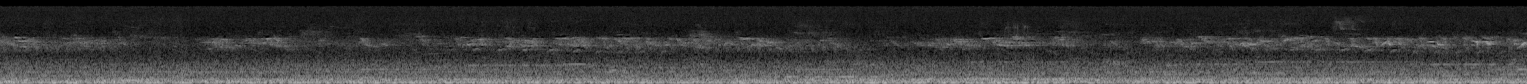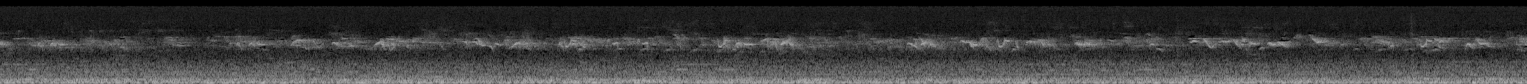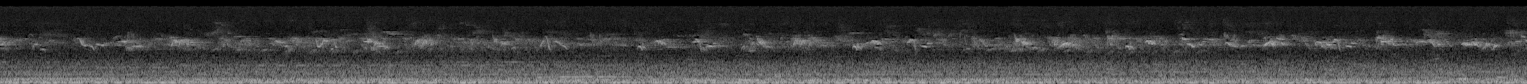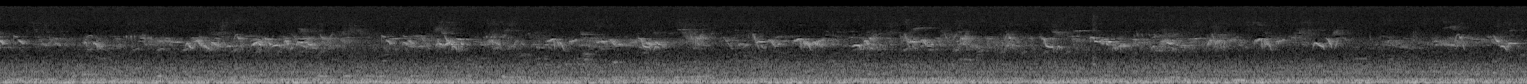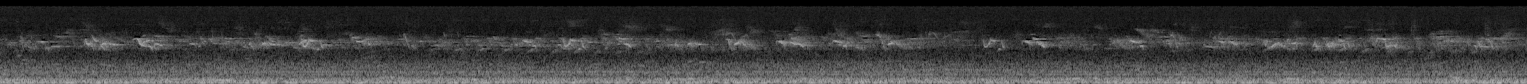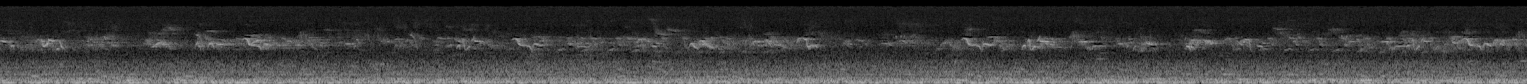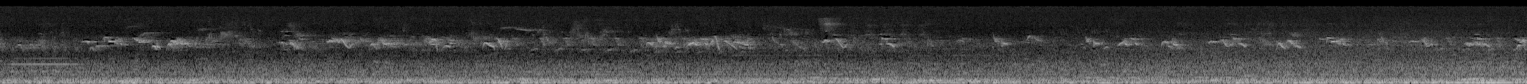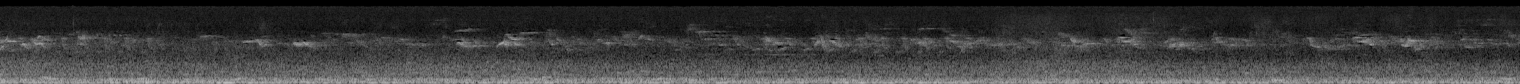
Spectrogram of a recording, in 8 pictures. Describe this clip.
Early Morning Birds1 05-13-2016
Birds singing out my window in Atchison Kansas, mostly American robins and northern cardenals. You can hear the neighbor kid's TV on the other side of the wall in the background. Also the ever present low hum of traffic and trains in the distance. Recorded at about 05:30 this morning with Lifecam HD300 about 4 feet from the windows.
northern-cardenal, general-noise, birdsong, ambiance, American-robin, town, spring, field-recording, atchison, ambience, tv, bird, out-the-window, birds, backyard, nature, small-town, ambient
